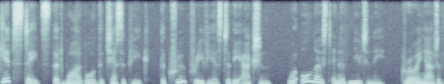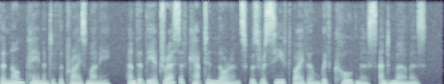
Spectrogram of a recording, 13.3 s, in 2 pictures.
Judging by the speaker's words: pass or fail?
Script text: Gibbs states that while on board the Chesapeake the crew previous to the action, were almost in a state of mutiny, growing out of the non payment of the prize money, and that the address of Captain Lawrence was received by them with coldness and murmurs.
fail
